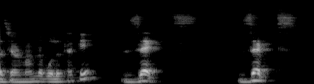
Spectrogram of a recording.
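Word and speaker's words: sechs: আমরা সাধারণত দেখেছি অনেক জার্মানের ক্ষেত্রে জেডটা স বা এস এর মতো উচ্চারণ হয়, আবার এসটা অনেক সময় এস ও উচ্চারণ হয়, আবার জ বা বর্গীয় জ যেটা বলে থাকি আমরা বাংলাতে ওইটার মতো উচ্চারণ হয়। তাহলে এটার প্রনাউন্সিয়েশন কি হচ্ছে জ্যাক্স।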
